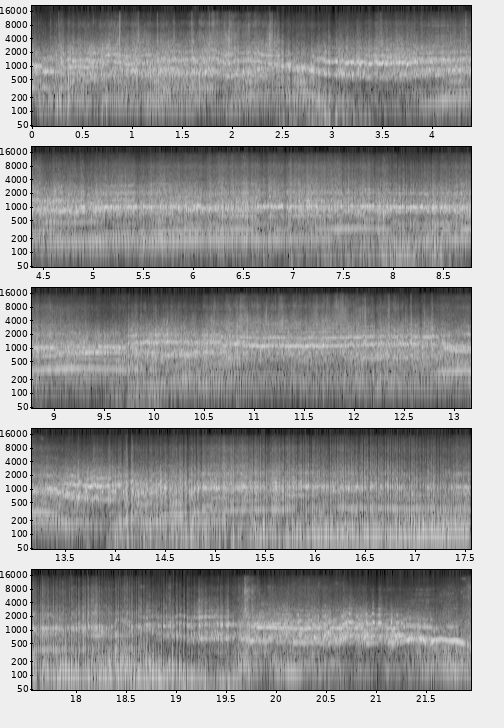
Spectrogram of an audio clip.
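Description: Tyres screech on pavement.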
